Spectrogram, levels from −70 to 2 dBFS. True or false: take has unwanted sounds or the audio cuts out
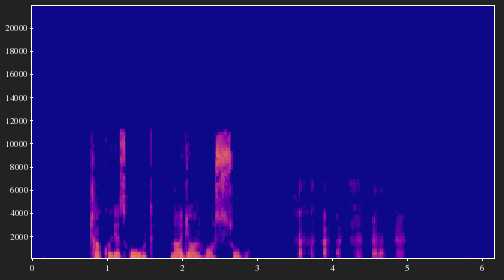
true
